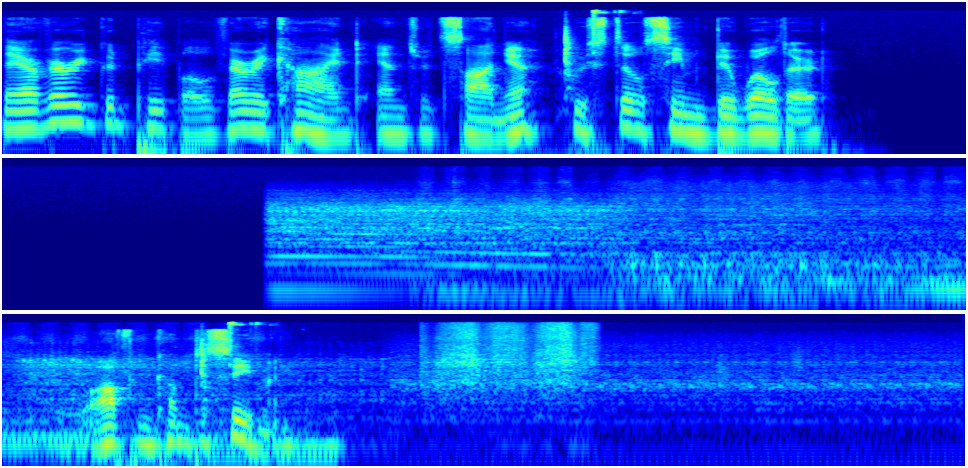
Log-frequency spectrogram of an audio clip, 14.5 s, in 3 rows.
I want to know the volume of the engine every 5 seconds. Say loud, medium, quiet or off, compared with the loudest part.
off, loud, medium.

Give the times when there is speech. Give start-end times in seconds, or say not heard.
0.0-4.2, 9.9-11.2.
